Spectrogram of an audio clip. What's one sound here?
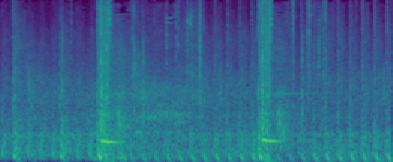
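A field gun fires with loud booms.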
